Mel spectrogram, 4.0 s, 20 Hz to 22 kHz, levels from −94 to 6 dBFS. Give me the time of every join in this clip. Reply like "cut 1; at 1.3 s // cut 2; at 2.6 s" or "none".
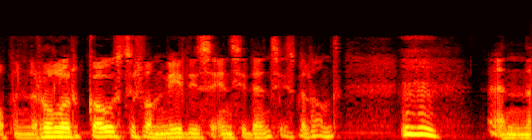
cut 1; at 3.0 s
